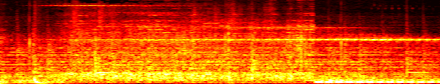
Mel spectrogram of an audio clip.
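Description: A passenger train running on tracks in Sudan near the pyramids of Meroe, a steady rumbling roar with faint metallic squeals, heard continuously from on board.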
